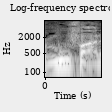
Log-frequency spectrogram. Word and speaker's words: MUFON: Mark is also the National Director of Photo and Video Analysis for the Mutual UFO Network, MUFON, or MUFON as it's sometimes pronounced.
